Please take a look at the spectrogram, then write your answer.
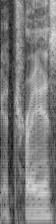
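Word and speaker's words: Atreus: he's got his son like a trace I think it's how you say his name yeah Tracy yeah yeah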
